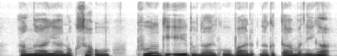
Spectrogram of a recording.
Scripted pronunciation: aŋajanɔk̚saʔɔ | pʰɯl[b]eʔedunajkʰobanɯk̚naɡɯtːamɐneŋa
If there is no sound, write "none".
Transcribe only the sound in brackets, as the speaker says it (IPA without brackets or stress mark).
ɡ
